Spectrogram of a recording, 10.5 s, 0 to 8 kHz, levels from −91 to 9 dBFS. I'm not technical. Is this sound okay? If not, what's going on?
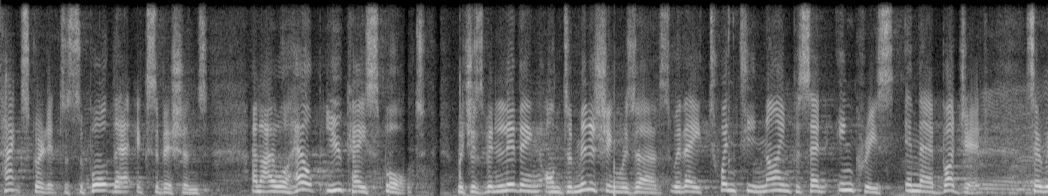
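No. Between 3.87 and 4.41 seconds there is repeated packet loss, which gives a choppy, robotic sound. Four small pieces of the audio never arrived in time, each under a tenth of a second. The system covered each hole by stretching the last bit of sound, so about a quarter of that half-second is filler.

There is a loud pop at 4.59 to 4.61 seconds, and another at 6.14 to 6.16 seconds. Each is a single sharp click sitting on top of the sound, which carries on underneath. The likely cause is a sudden electrical jolt, such as static, a loose plug or a switch.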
